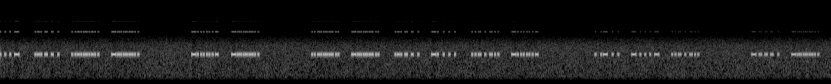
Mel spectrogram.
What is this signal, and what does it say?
Hellschreiber (Feld-Hell, 122.5 baud), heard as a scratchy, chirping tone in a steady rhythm, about 1550 Hz, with radio static. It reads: … DE S57LXD TNX …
